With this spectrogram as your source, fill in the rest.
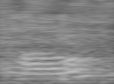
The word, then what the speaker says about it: H: Some tune that Nike H in Swedish is pronounced ho.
